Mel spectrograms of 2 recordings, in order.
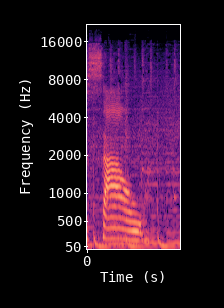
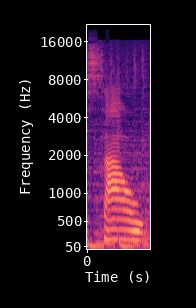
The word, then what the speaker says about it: sow: so so it depends if it is a noun if it's a noun it's a sow and that means a female pig so a female pig is called a sow but as a verb it's so we need to sow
